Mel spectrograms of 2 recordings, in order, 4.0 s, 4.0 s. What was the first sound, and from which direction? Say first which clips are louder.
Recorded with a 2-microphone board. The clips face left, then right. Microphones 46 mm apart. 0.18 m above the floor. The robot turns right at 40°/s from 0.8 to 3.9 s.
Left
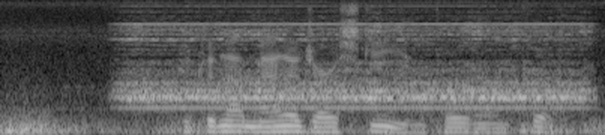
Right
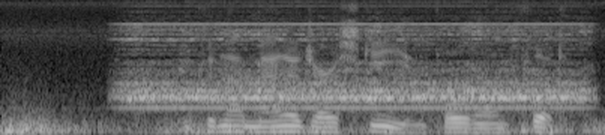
A man speaking: left 3 dB; 155° left.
